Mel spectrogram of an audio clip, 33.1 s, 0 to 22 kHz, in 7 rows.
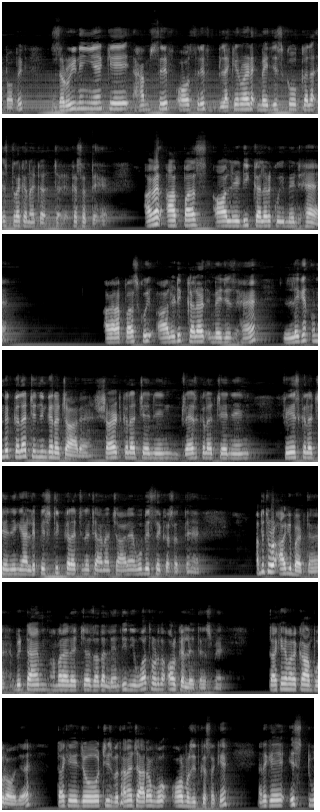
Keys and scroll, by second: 28.1 ctrl+=, 30.9 ctrl+=.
